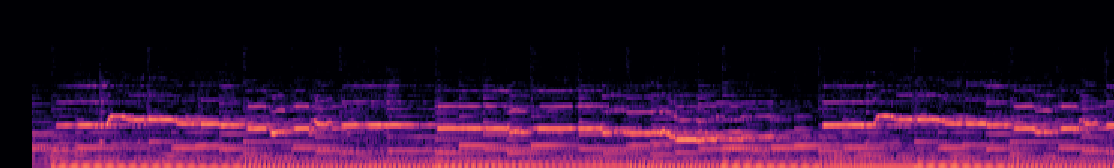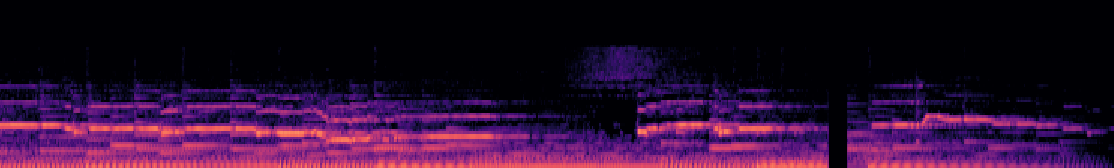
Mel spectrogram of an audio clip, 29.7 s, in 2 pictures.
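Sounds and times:
bansuri flute music ringtone: 0:00.6 - 0:29.7.

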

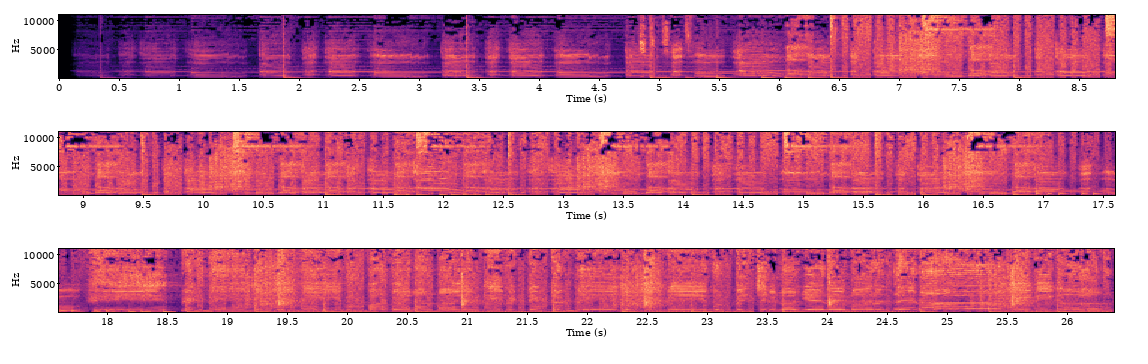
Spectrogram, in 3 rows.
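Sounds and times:
background music: 0:00.2 - 0:26.3
ringtone: 0:00.7 - 0:09.5, 0:10.6 - 0:18.6.

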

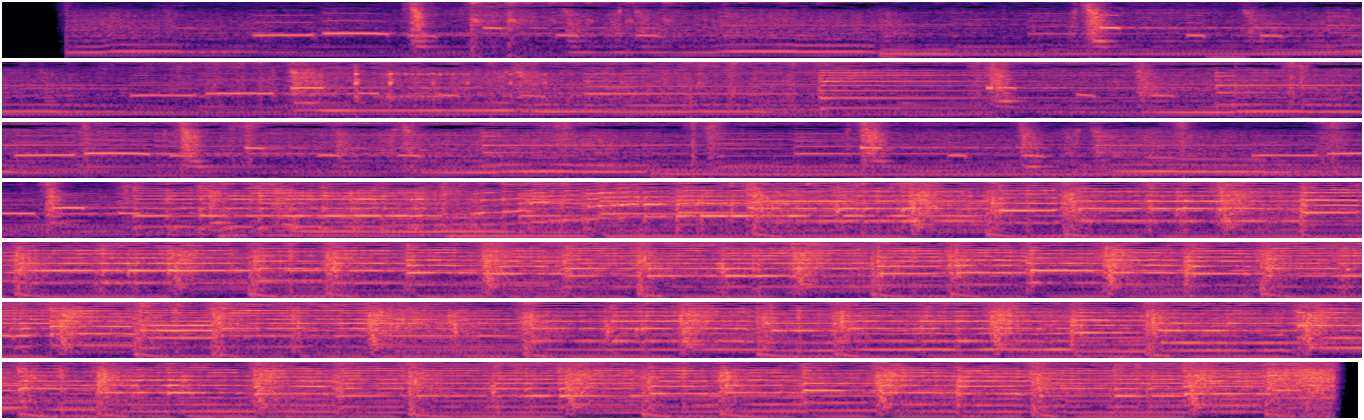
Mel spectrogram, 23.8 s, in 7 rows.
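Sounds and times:
South Indian background music ringtone: 0:00.2 - 0:23.7.

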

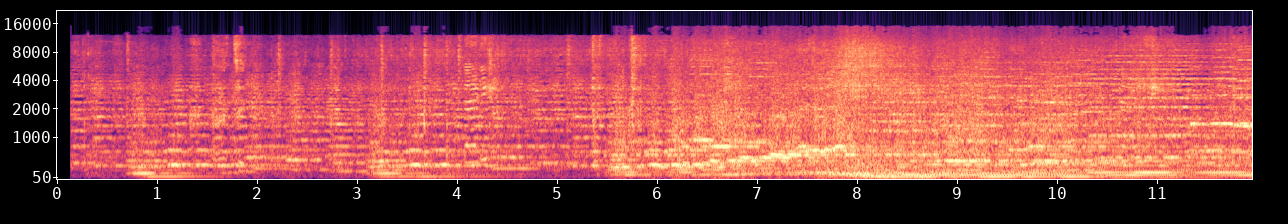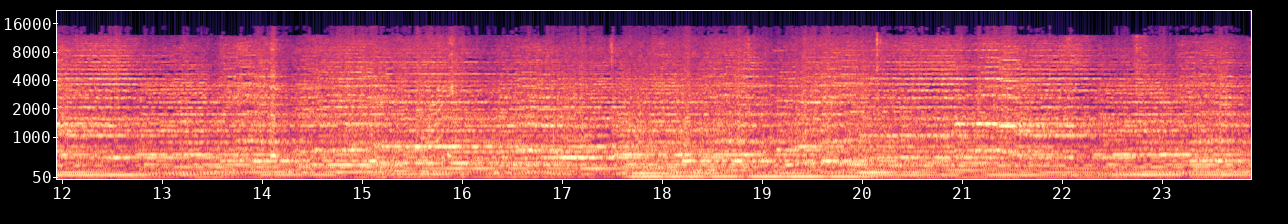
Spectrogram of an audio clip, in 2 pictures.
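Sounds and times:
climax background music ringtone: 0:00.2 - 0:23.8.

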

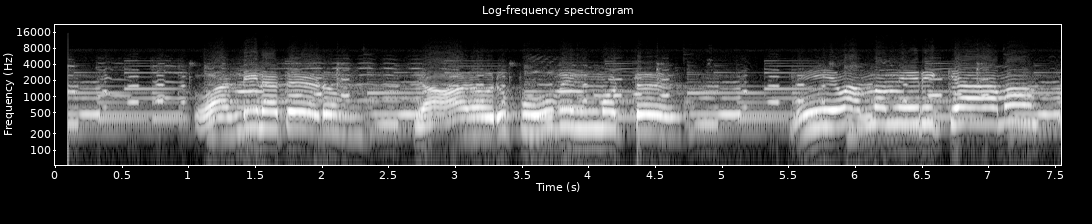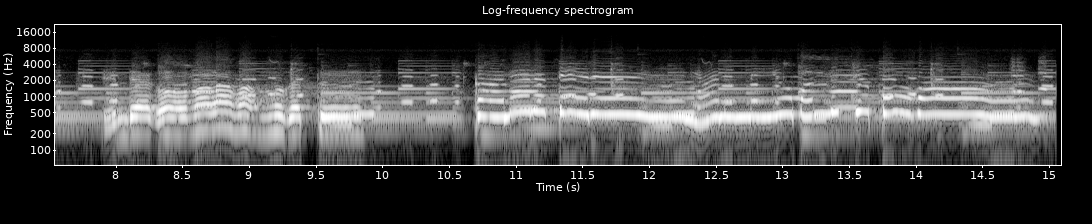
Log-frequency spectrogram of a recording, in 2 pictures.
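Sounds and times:
Malayalam music song: 0:00.1 - 0:15.0.

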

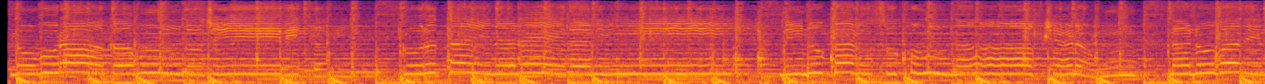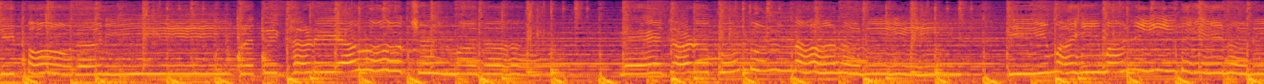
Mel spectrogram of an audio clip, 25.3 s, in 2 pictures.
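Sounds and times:
Telugu love songs: 0:00.1 - 0:25.2.

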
